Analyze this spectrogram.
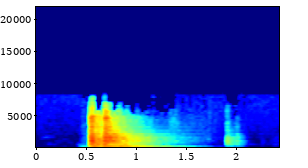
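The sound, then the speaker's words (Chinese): A guard shuts a door in a council chamber with a heavy slam, a sharp, loud impact trailing into a long booming decay. A fainter second knock follows as it settles. “关上门，把门都关上。”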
